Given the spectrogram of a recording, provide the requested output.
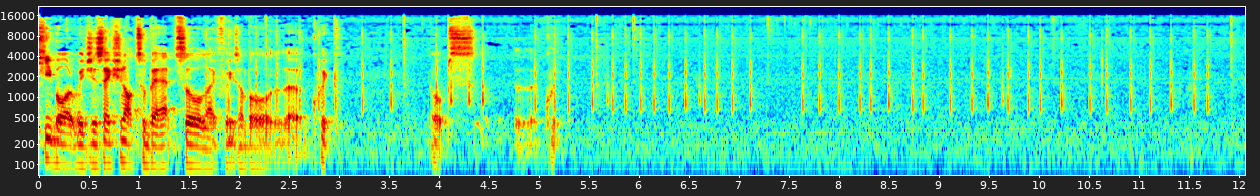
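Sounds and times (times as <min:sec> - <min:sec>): touchscreen keyboard clicks: 0:01.9 - 0:12.0.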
